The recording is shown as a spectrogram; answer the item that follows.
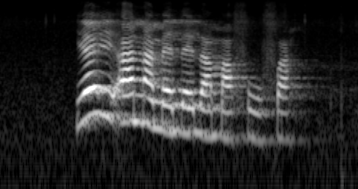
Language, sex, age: Northern Sotho, female, 27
